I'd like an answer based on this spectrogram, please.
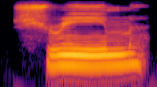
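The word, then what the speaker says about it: श्रीं: So the mantra is pronounced Hreem, Shreem, Kleem, Parameshvari, Svaha.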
